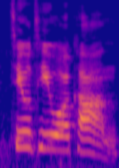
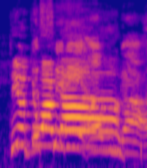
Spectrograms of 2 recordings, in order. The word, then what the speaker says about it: Teotihuacan: the name is impossible to pronounce, but I pronounce it Teotihuacan. Teotihuacan!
